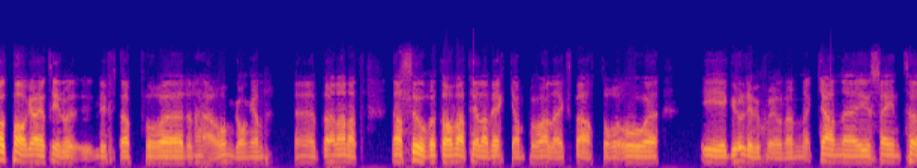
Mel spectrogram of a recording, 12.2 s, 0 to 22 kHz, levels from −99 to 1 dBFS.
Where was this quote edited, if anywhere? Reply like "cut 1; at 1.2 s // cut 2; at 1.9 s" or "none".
none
